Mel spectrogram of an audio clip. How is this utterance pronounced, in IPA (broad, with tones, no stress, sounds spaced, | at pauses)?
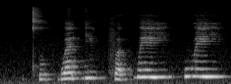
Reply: kʷʰ ɐ˨ k̚ w ɐ˥ t̚ j ɪ˧ k̚ f ɐ˨˥ k̚ w e˥ j | w e˥ j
